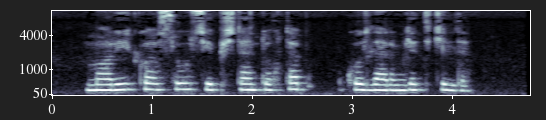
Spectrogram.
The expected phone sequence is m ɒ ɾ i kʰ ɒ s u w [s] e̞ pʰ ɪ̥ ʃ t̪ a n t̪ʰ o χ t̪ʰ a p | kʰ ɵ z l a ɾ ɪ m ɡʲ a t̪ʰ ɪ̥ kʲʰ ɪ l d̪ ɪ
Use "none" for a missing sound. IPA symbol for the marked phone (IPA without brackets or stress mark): s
